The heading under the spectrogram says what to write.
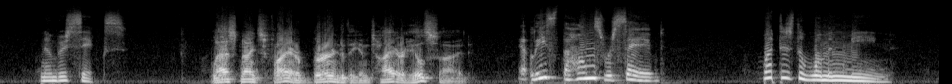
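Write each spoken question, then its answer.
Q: What does the woman mean?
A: The homes were not burned.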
